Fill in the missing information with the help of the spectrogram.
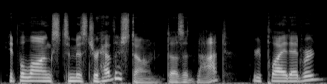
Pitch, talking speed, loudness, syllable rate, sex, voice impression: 150 Hz, 185 wpm, -21 LUFS, 5.5 syllables/s, male, very masculine, very adult-like, very middle-aged, very thick, tensed, powerful, bright, soft, slightly muffled, fluent, slightly raspy, cool, very intellectual, refreshing, sincere, very calm, mature, very friendly, very reassuring, unique, slightly elegant, wild, sweet, lively, kind, slightly modest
